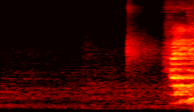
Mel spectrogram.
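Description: Quiet room with faint scratching of a marker on a whiteboard, then one short, sharp click near the end.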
